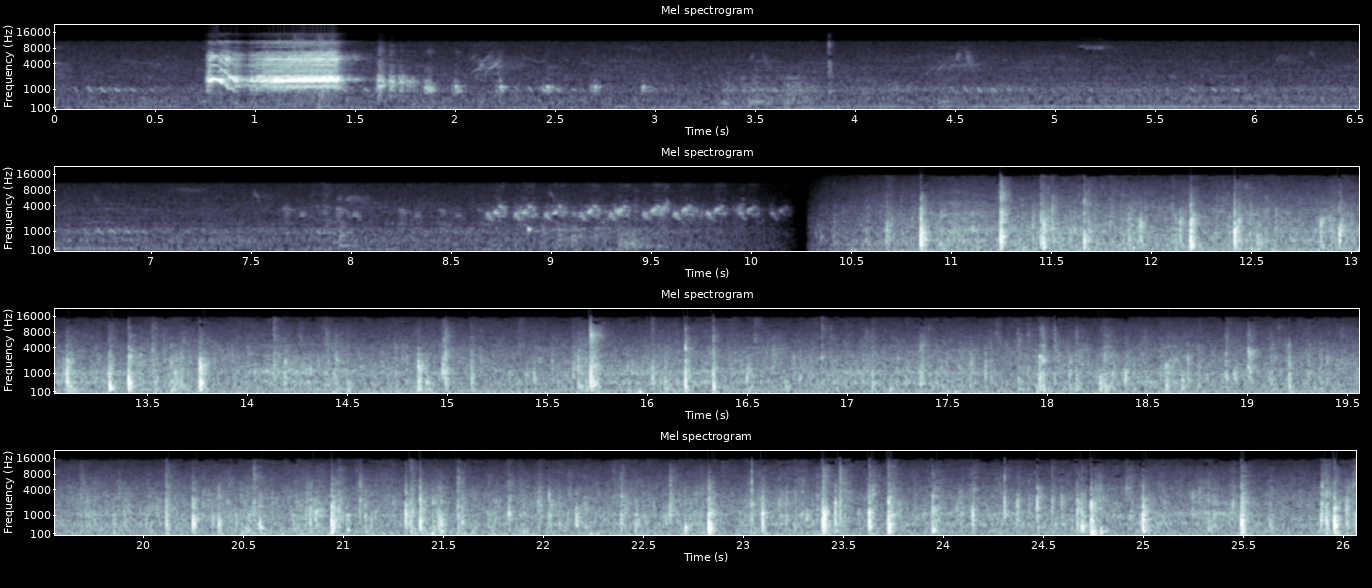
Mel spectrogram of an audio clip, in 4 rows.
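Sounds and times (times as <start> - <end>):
raindrops pattering on leaves: 10.3 - 26.0
steady hiss: 10.3 - 26.0.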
